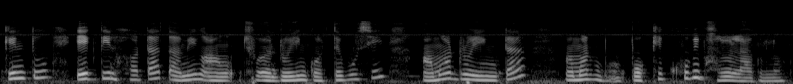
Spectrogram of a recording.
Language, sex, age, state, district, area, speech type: Bengali, female, 30-45, West Bengal, Malda, urban, spontaneous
